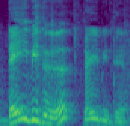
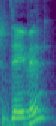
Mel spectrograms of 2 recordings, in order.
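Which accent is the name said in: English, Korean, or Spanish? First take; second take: Korean; English. First: The name is said with a Korean accent. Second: The name is said with an English accent. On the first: "In Korean, they say"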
